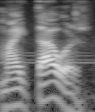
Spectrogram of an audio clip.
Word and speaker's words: Myke Towers: Pues su nombre proviene de una traducción de su nombre real, el cual es Michael Torres, al inglés, el cual se pronuncia Mike Towers.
